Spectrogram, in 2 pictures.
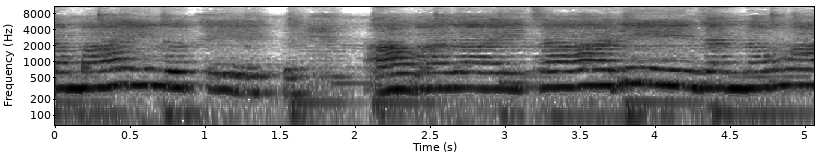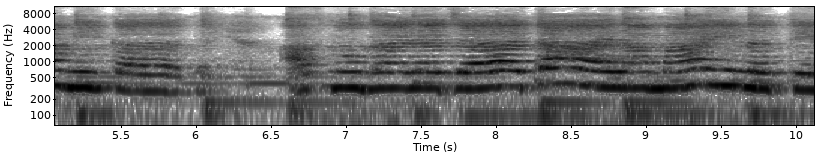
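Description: A children's nursery-rhyme song: a child's voice singing a melody over a simple backing track with a repeating bass line, in phrases with short breaks.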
